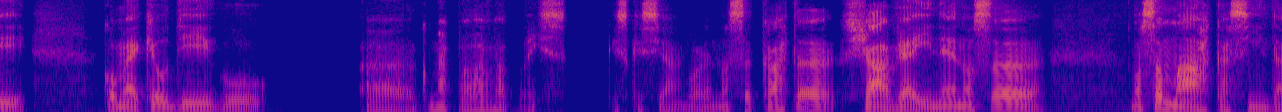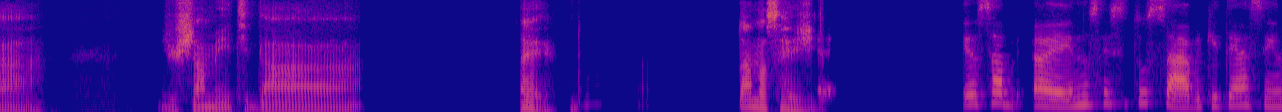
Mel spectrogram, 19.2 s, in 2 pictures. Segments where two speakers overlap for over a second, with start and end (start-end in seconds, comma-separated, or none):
none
